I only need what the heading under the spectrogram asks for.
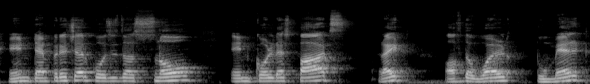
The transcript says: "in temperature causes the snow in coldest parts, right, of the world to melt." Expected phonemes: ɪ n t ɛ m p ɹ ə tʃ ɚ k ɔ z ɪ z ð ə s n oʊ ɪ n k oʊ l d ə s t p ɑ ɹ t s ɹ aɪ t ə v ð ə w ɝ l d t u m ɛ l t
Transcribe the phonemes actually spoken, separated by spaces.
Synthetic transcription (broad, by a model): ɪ n t ɛ m p ɹ ə tʃ ɚ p ɔ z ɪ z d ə s n oʊ ɪ n k oʊ l d ə s t p ɑ ɹ t s ɹ aɪ t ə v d ə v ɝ l d t u m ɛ l t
